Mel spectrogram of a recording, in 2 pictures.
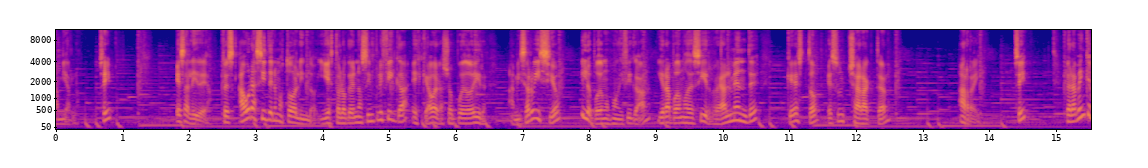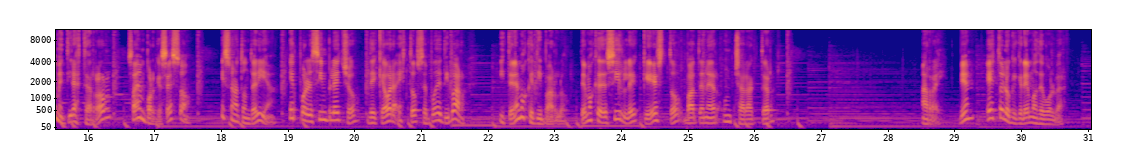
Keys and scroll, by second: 1.5 k, 2.1 j, 3.1 j, 4.2-5.8 typing, 6.6 Return, 7.8-12.9 typing, 12.3 Return, 13.4 Escape, 14.4 j, 15.2 h, 18.8 b, 20.1 h, 20.6 a, 21.8 [, 22.3 BackSpace, 22.5 ], 23.0 BackSpace, 24.1 Left, 24.5-28.7 typing, 29.4 Escape, 29.9 j, 30.9 ctrl+s.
